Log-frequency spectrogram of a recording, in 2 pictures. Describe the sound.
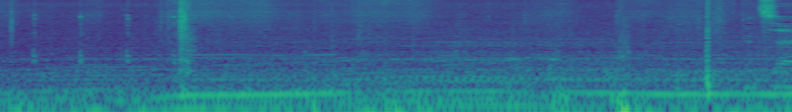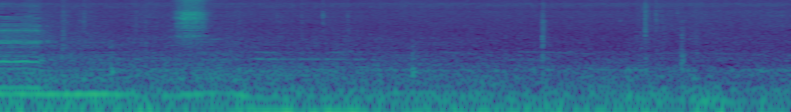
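Low, continuous rumble of a car driving home, with steady engine and road drone and a few faint clicks and ticks scattered through it.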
